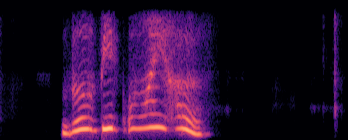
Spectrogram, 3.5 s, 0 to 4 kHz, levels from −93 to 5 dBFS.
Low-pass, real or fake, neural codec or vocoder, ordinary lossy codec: 3.6 kHz; fake; codec, 16 kHz in and 24 kHz out, 0.9 kbps, LongCat-Audio-Codec, four codebook decoder; AAC, 24 kbps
